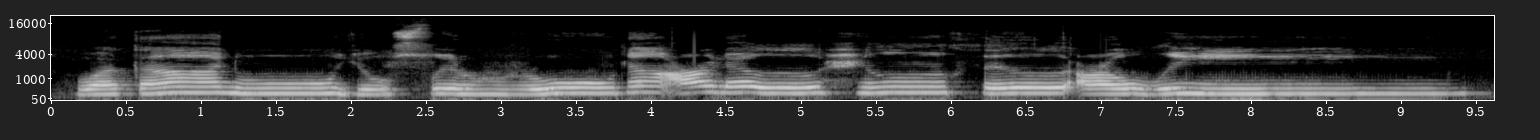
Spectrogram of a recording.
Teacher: صاد کے نیچے زیر ہے، صاد کو پر پڑھنا ہے کیونکہ ہیوی لیٹر ہے. اور را مشدد کے ساتھ ملا کے پڑھنا ہے. · یا کے اوپر ایک حرکت ہے، پیش ہے، اس کو ہم نے جلدی پڑھنا ہے، لمبا نہیں کرنا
